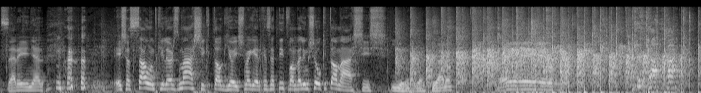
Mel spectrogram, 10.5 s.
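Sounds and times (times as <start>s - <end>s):
speech: 0.1s - 8.8s, 9.7s - 10.3s
laughter: 0.7s - 1.7s, 9.3s - 10.5s
applause: 5.8s - 10.5s.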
